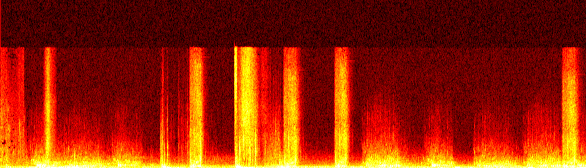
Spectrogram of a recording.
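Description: Water swishes and bubbles as a swimmer moves underwater.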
